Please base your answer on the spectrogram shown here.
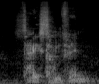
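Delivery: whispered hiss. A narrator's reading. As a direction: hiss it urgently under breath. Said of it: "hissed Nasilka".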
